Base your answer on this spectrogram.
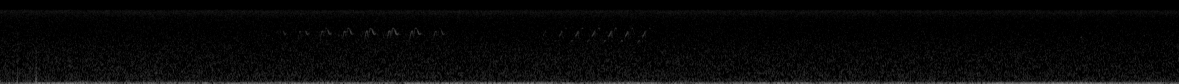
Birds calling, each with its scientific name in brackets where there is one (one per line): Hawaii Amakihi (Chlorodrepanis virens)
